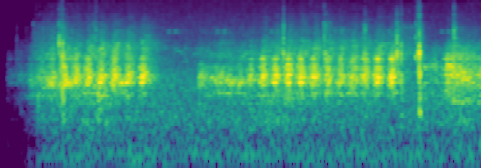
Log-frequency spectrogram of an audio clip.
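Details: A heron chick being fed high in a forest tree, adults flapping nearby, begs with a fast, rasping ticking of harsh clicks, about four a second, in bursts with a short pause in the middle.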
